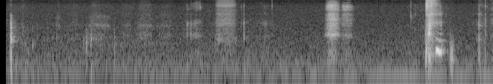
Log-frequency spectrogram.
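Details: Several short, sharp sneezes over a few seconds, mixed with small sniffs, in a quiet room; sneezing.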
